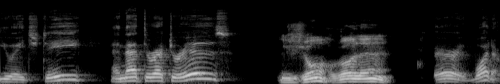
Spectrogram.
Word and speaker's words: Jean Rollin: Indicator on 4K UHD, and that director is Jean Rollin. what a pronunciation. That's Merci beaucoup, monsieur. thing of beauty. I'd call him Gene Roland.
